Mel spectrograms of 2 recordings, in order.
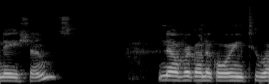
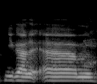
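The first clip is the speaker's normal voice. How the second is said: ordinary talk, nothing marked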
